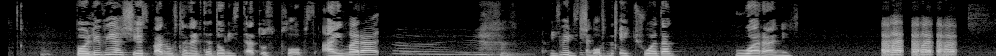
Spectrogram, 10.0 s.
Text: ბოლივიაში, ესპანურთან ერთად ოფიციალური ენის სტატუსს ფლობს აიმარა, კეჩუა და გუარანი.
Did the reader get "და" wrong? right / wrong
right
